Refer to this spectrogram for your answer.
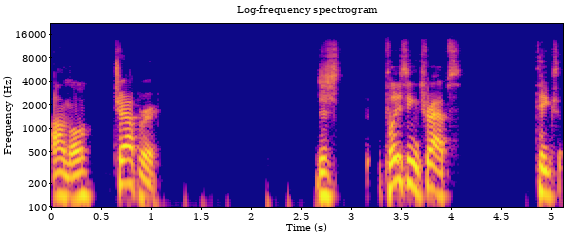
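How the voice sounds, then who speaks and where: Fairly slow, lively-intoned speech with a non-native accent, long, frequent pauses and very even loudness, in a dry, close sound with no echo. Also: man. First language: not English. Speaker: podcast guest, gamer. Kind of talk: casual debate. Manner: animated.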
